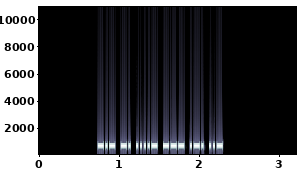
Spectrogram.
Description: Morse code, heard as a keyed tone, about 52 wpm, 700 Hz. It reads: KN4ORU
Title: USA Call Signs - 6 Characters - 3x Character Spacing - 50wpm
